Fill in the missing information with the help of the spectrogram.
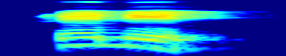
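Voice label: "kredit", Malay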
